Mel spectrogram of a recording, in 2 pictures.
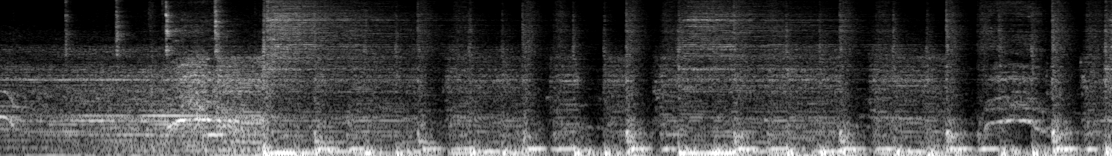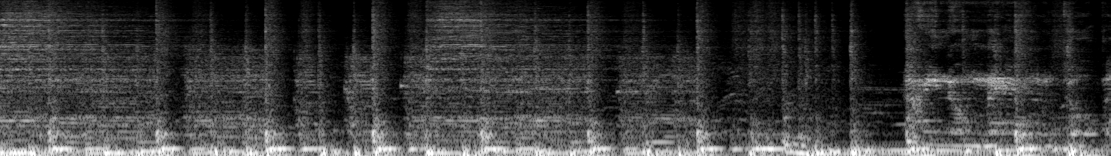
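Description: Live indie rock band starting a song: after a brief quieter lead-in, drums and bass come in about two seconds in and the full band plays on over a steady, driving drum beat.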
